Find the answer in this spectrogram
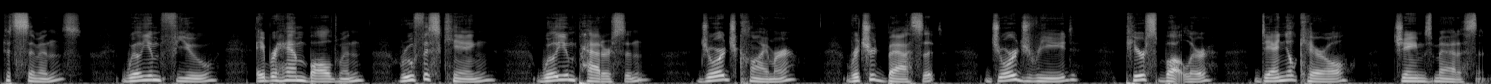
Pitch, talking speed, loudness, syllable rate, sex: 160 Hz, 85 wpm, -20 LUFS, 3.8 syllables/s, male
